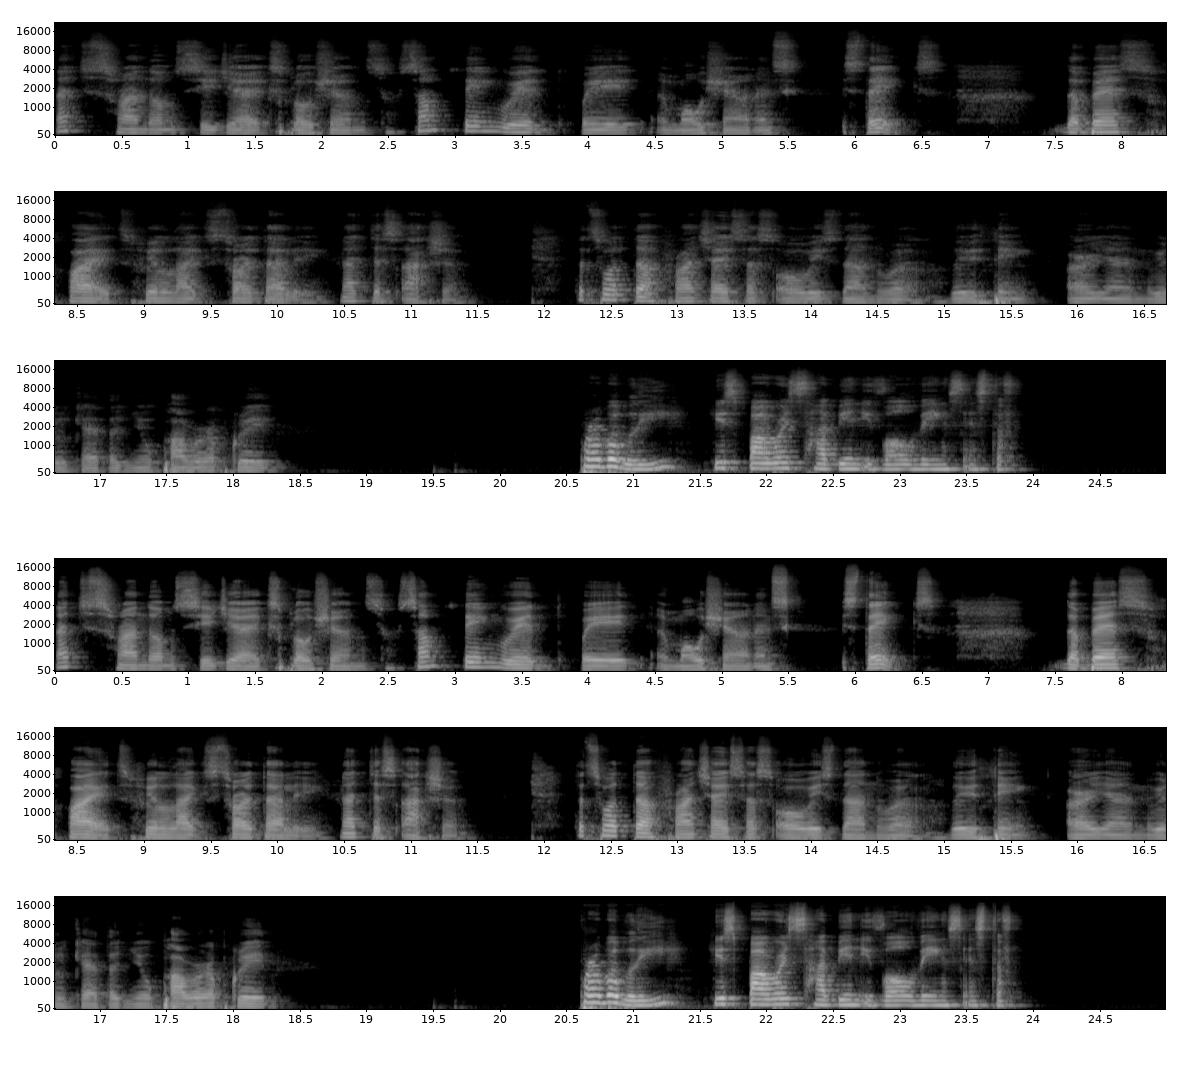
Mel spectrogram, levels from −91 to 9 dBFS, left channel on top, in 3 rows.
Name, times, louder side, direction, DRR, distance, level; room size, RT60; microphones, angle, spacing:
voice 1, 0.0-5.5 5.9-11.4 11.9-15.6 15.9-18.3, right 5 dB, 85° right, 12 dB, 0.7 m, -35 dB
voice 2, 20.6-21.3 21.6-23.8, right 2 dB, 50° right, 10 dB, 1.0 m, -27 dB
8.7 x 6.6 x 3.3 m, 0.25 s
head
